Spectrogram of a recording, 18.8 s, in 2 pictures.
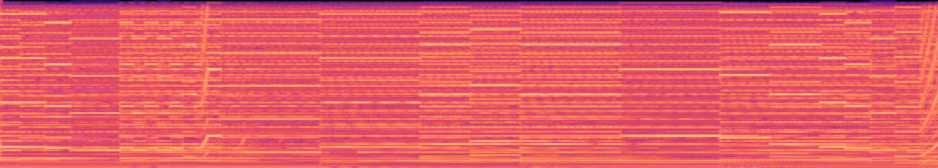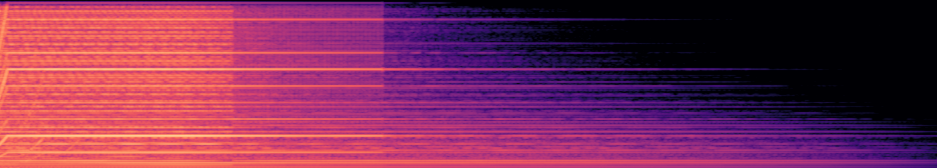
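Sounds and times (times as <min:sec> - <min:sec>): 
fanfare: 0:00.2 - 0:05.5, 0:06.2 - 0:13.6.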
